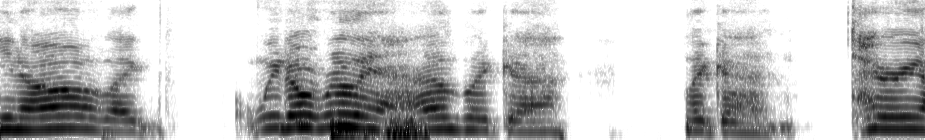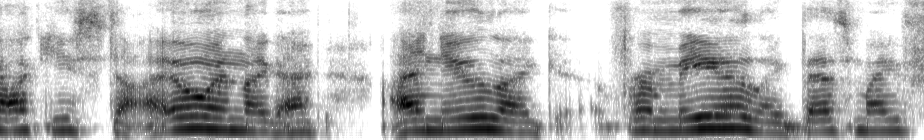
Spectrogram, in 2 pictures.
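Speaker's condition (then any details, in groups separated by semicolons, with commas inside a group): Cerebral palsy; from birth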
